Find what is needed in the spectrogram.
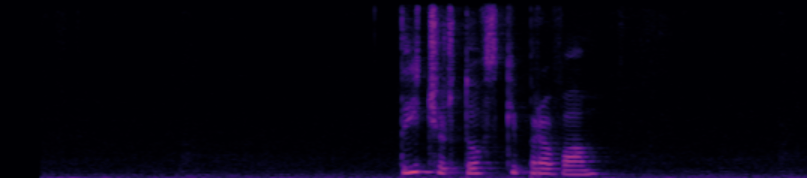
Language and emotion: Russian, neutral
